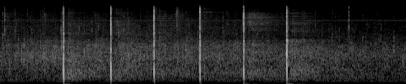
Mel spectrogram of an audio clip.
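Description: Audience applauding, with six sharp, evenly spaced claps close to the microphone, about two a second; the applause dies away near the end.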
